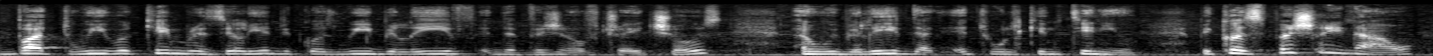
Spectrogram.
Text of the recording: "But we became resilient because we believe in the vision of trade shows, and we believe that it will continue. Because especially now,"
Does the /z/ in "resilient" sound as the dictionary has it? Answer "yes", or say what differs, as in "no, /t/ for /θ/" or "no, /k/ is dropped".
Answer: yes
